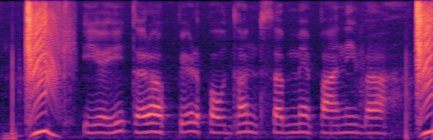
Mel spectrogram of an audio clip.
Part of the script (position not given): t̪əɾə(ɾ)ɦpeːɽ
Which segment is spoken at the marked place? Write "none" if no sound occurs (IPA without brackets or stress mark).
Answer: none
